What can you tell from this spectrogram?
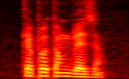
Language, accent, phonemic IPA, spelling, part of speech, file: French, France, /ka.pɔt ɑ̃.ɡlɛz/, capote anglaise, noun, LL-Q150 (fra)-capote anglaise.wav
- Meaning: French letter, rubber johnny, condom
